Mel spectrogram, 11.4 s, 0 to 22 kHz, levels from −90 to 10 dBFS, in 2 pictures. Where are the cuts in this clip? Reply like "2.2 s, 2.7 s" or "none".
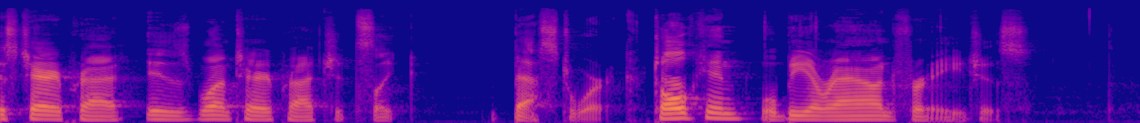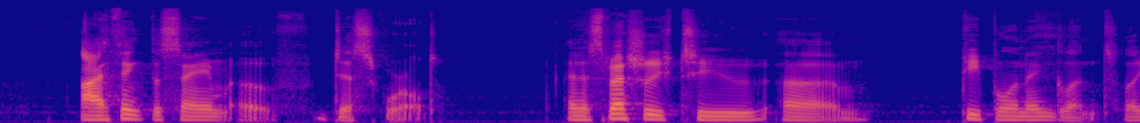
3.1 s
